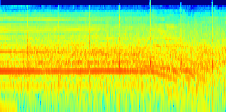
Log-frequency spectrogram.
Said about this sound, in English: And the crowd goes crazy.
